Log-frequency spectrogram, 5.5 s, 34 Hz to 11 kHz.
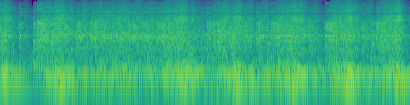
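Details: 2005 Ford F250 6.0 Powerstroke diesel with 150k miles: uneven, stumbling rough idle; FICM voltage read 20 V or lower instead of normal 48 V, failing injector control module.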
